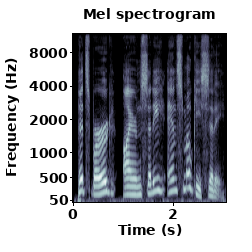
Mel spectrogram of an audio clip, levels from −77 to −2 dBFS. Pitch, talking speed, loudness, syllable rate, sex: 185 Hz, 115 wpm, -17 LUFS, 4.0 syllables/s, male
